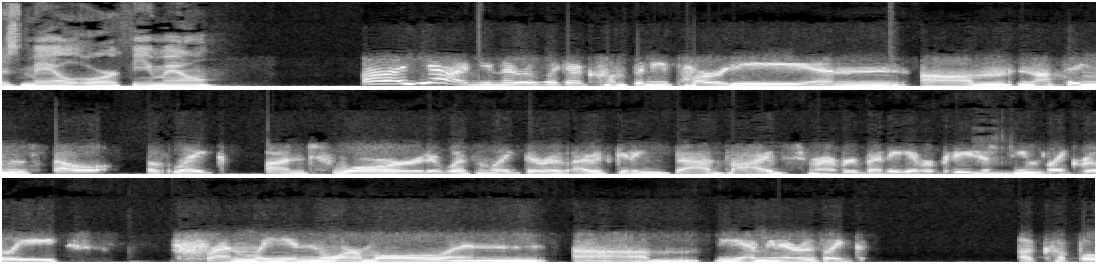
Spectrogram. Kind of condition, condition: link, phone line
